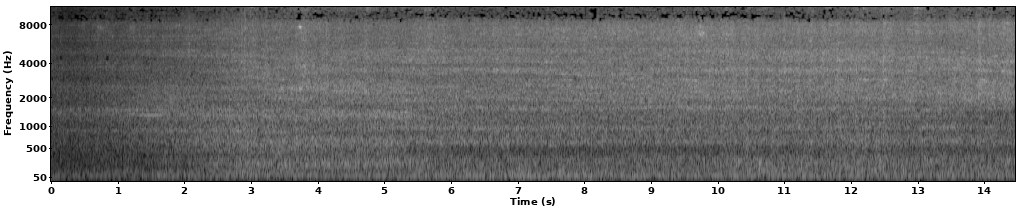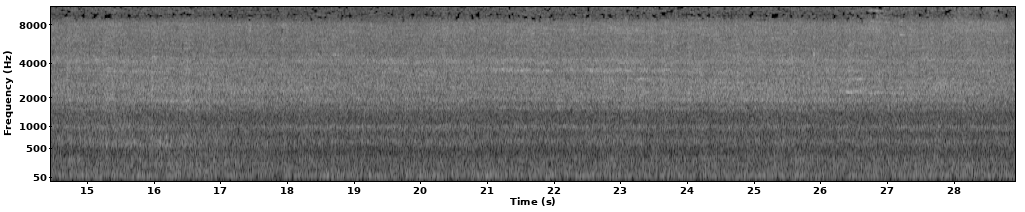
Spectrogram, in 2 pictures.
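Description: Freight train of open-top box wagons, hauled by an electric locomotive, passing close by with a steady rumble of wheels on the rails. It grows louder over the first three seconds as the train arrives, then holds steady as the wagons roll past.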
